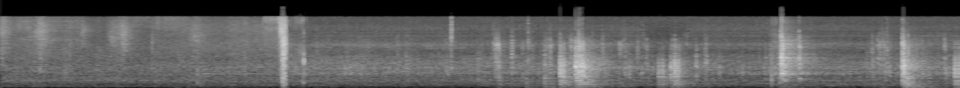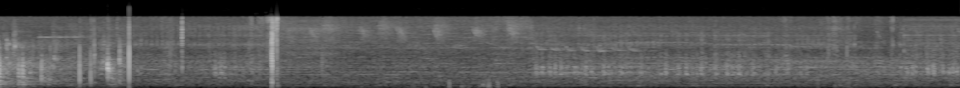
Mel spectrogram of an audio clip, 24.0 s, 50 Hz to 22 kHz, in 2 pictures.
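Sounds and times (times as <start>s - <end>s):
glass doors scuffing and rattling: 5.9s - 13.7s.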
